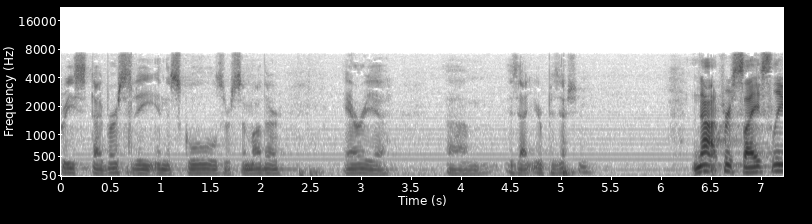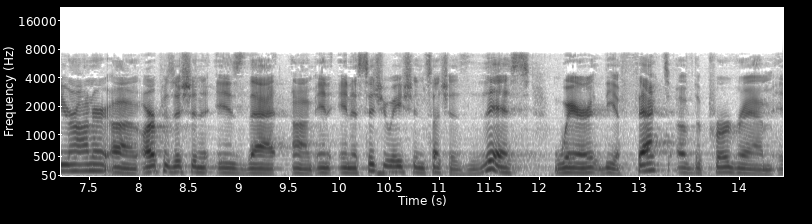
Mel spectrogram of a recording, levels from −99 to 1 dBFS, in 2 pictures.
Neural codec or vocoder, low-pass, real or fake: none; 7.2 kHz; real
